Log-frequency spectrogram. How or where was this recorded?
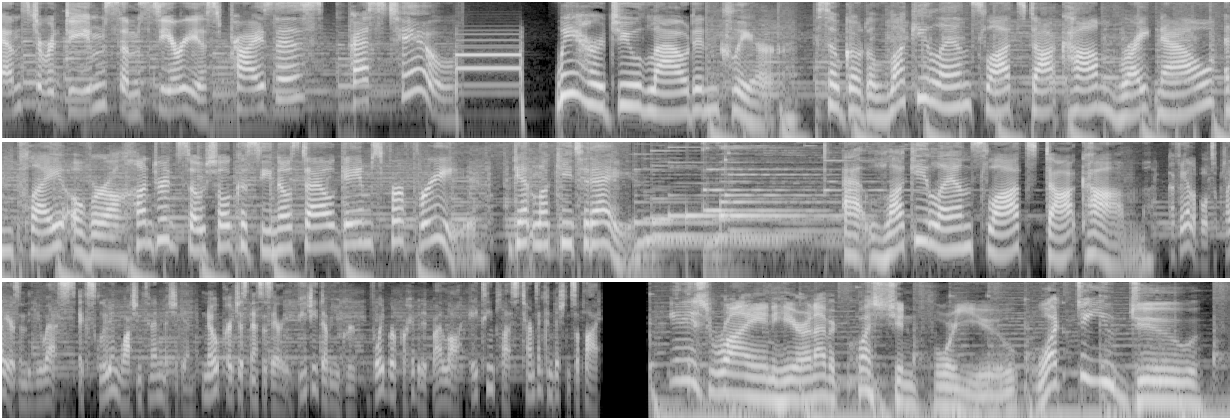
phone line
